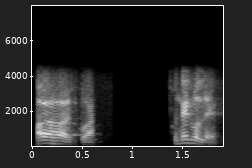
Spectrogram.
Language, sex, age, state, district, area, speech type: Assamese, male, 30-45, Assam, Jorhat, urban, conversation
